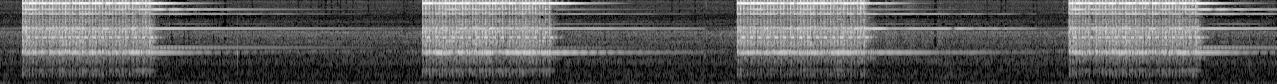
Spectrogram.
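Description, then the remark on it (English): An old-style business telephone bell rings four times in even bursts of about two seconds each, separated by quiet pauses, loud with no voices. “The phone rings again.”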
